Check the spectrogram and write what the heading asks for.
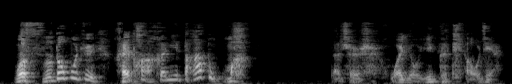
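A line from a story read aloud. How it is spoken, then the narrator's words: Through gritted teeth. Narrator (Chinese): 吴承恩咬了咬牙说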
